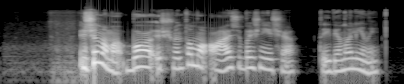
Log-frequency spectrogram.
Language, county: Lithuanian, Klaipėda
